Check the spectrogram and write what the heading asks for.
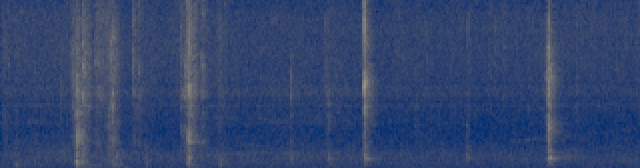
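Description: Irregular sharp clicks and taps of a hand tool against the carburetor fittings of a small Briggs & Stratton overhead-valve engine as the carburetor is worked loose for removal, four of them louder than the rest.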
